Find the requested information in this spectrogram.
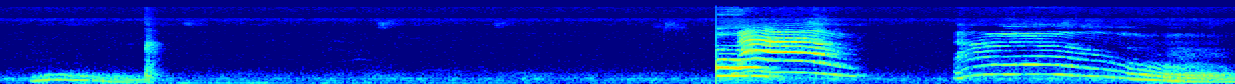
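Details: Indoor meeting of a black cat and a new black-and-white cat, one wary of the other; a short low meow, a long pause, then two loud harmonic-rich meows, bending upward and sliding down, the last one long and drawn out.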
